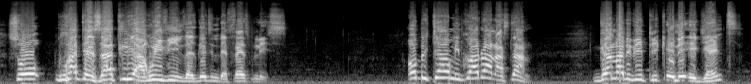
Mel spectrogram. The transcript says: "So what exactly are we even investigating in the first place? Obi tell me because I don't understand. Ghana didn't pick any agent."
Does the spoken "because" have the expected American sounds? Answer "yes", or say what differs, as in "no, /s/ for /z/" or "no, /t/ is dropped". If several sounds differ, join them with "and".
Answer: no, /z/ is dropped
